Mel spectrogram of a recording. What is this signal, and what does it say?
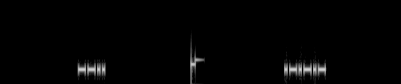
Morse code, heard as a keyed tone, about 50 wpm, 700 Hz. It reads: Z .
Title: Single Character (Letter:Number:Punctuation:Prosign) 50wpm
